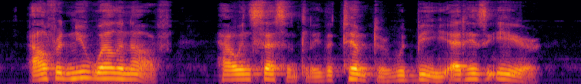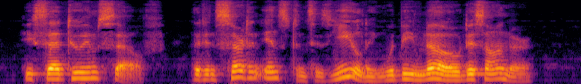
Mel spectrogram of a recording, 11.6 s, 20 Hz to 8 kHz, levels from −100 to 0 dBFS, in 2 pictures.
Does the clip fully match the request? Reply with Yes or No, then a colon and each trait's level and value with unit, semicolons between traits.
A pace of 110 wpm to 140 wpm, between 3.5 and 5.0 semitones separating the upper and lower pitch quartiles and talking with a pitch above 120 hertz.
Yes: slow, 135 wpm; average, 3.8 semitones; medium, 140 Hz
